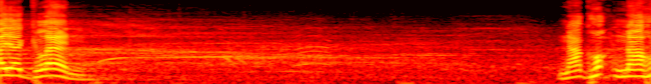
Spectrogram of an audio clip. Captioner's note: audience applauding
